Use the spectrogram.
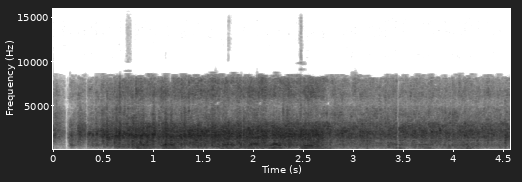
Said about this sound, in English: Matter of fact, I got to clap for that for real.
